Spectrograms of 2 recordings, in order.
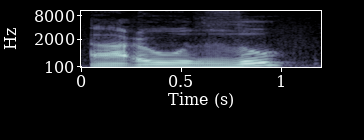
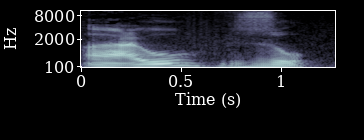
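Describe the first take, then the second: First: The middle consonant is a soft 'th' sound. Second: The middle consonant is a 'z' sound. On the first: The speaker calls it right. "it's a Dha, it's a Dhal" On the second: The speaker calls it wrong. "it's not A'uzu"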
